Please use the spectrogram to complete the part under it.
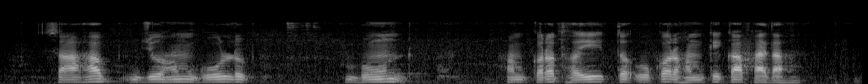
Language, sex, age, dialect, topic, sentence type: Bhojpuri, male, 41-45, Western, banking, question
